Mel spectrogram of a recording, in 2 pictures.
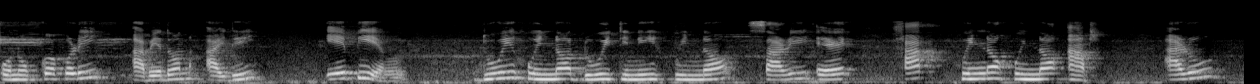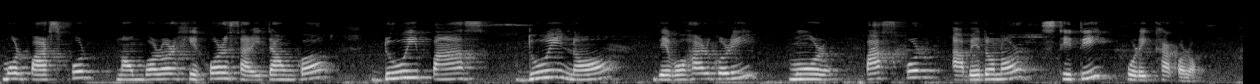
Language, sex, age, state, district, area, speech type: Assamese, female, 45-60, Assam, Golaghat, urban, read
